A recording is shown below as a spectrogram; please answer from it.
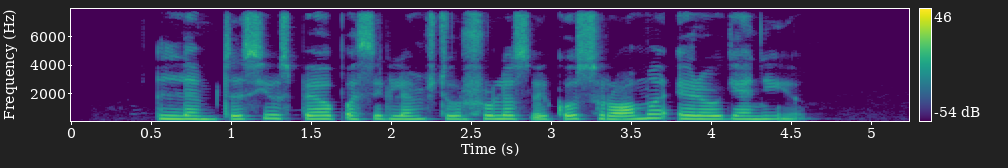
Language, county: Lithuanian, Kaunas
